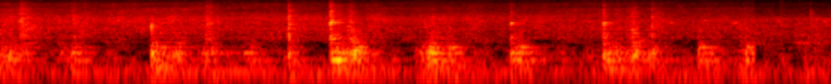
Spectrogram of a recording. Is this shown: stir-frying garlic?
yes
